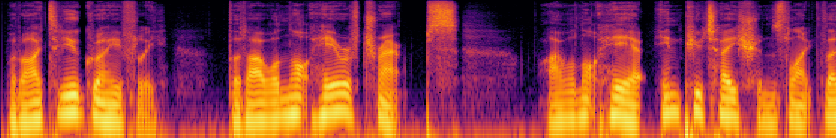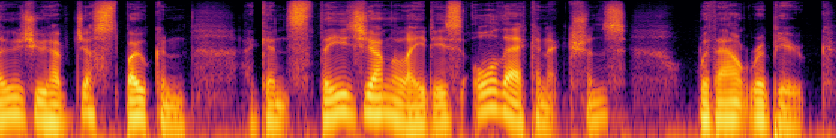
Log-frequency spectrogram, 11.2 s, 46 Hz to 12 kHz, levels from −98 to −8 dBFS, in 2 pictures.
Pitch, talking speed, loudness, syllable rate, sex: 100 Hz, 165 wpm, -21 LUFS, 5.1 syllables/s, male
